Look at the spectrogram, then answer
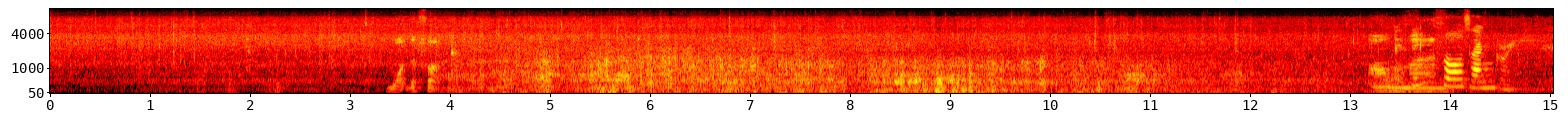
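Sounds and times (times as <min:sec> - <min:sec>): steady rain: 0:00.0 - 0:15.0
thunder rumbling: 0:03.9 - 0:15.0.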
